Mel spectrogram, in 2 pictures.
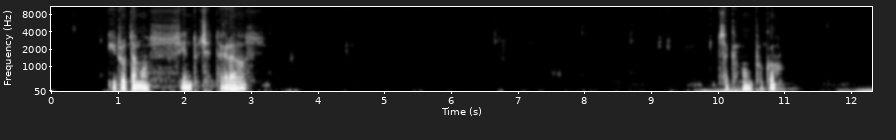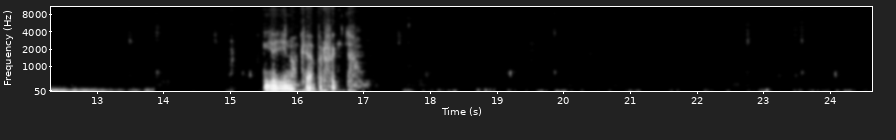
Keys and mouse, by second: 1.6 r, 3.1 click, 7.8 alt+click, 9.0 e, 10.7 click, 13.7 alt+click, 16.3 alt+click, 19.7 alt+click, 23.3 click.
